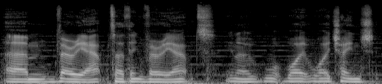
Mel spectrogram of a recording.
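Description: A man co-hosts a podcast in a chatty way, putting on a touch of playful grandeur. His voice is mid-pitched, and music plays faintly behind him. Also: flat delivery, moderate pace. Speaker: podcast co-host. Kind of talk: light, chatty podcast presenting.

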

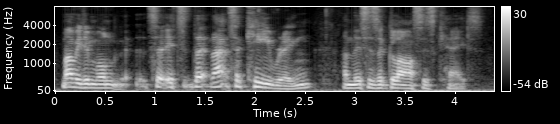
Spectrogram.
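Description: A man's voice: medium pitch, animated, measured pace, creaky, a little mellow, a little hiss or hum. A middle-aged British man hosting a podcast in casual chat, with a jokey, rambling, self-mocking way of talking. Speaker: podcast host.

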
